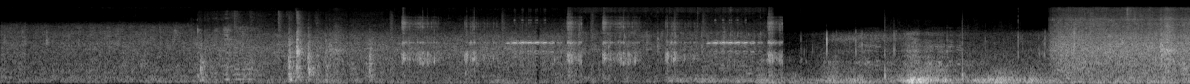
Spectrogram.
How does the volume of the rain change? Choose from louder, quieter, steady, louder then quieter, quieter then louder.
louder.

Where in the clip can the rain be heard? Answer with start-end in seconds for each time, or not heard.
0.0-11.8.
